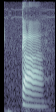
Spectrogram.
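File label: "ก่า", Thai, low tone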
